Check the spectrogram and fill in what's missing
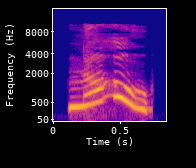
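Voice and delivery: high, loud shriek of horror; mother sees two husbands and screams; horrified scream. Acted. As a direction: scream it in terror. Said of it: "she screamed".

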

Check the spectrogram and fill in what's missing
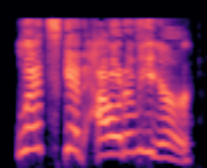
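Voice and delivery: high, urgent call; shout. A narrator's reading. Narrator shouts to the family to flee the park. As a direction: call out high to get everyone moving. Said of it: "I shouted".

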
